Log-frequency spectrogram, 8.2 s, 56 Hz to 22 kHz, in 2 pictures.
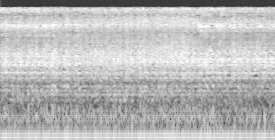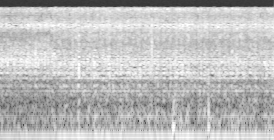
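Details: Komatsu PC200-6 diesel excavator with black smoke and low power: slightly uneven, lumpy idle with occasional stumbles; injector number 3 sounds rough because it is leaking.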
